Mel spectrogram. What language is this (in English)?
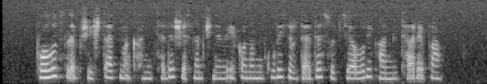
Georgian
